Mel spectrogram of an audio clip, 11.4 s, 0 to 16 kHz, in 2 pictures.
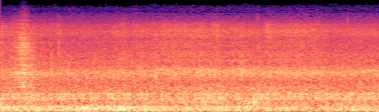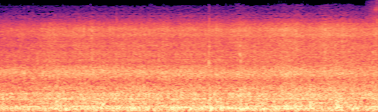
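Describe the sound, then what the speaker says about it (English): A 105 series Toyota Land Cruiser rumbles through a river in Tasmania, a steady broadband wash of splashing and flow with wind noise over the microphone throughout. "Here you can see the 105 series Land Cruiser crossing Ring River"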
